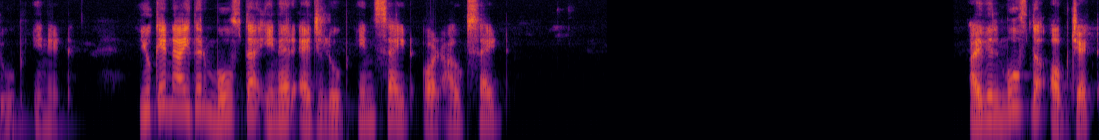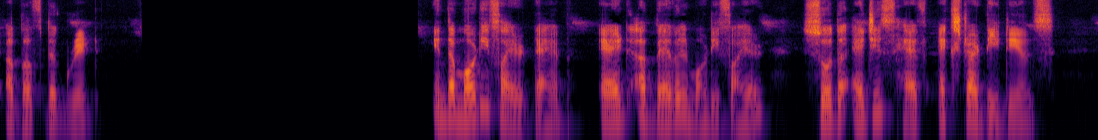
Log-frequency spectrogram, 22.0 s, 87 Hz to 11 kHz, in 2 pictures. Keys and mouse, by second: 1.7-2.9 drag, 2.9 s, 6.4 click, 6.9 middle click, 8.2 Tab, 9.2 middle click, 10.2 middle click, 11.1-11.4 middle drag, 12.5 middle drag, 13.1 middle click, 13.7 alt+click, 16.1 click, 17.1-19.1 drag, 21.3 F4.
